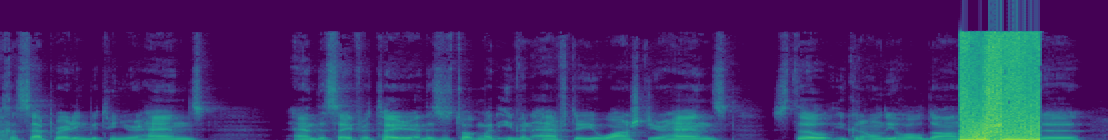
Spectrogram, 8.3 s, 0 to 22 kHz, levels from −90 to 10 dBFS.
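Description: At 7.20 s, just after "you can only hold", a wrong sample width fault begins and lasts until 7.80 s. The audio was stored with one sample size and played back as another. The sound suggests 16-bit data read as unsigned 8-bit values. Each stored sample splits into two, so the passage plays at half speed and drops an octave. Many values mix unrelated bytes. The result is loud, harsh noise with the speech faintly buried underneath.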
